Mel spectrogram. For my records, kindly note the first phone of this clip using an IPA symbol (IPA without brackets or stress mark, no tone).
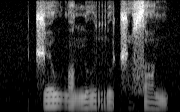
t͡ʃ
